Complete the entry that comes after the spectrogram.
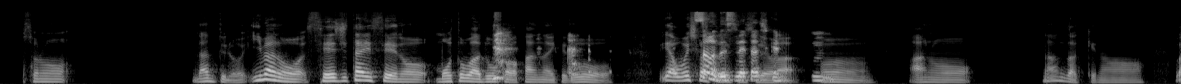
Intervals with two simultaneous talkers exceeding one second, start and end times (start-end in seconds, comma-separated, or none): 6.9-8.4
